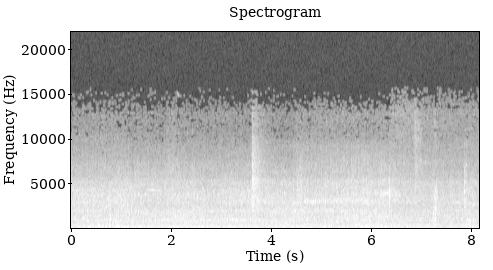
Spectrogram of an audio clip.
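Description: Steady outdoor rushing noise, with a few faint sharp pops of distant fireworks in the second half.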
